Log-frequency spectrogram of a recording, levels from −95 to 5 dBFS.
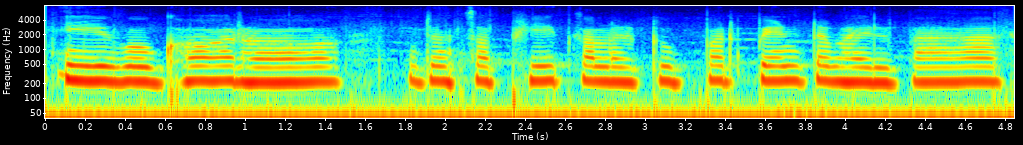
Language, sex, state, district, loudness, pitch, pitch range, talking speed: Bhojpuri, female, Uttar Pradesh, Deoria, -15 LUFS, 225 Hz, 220-230 Hz, 150 wpm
